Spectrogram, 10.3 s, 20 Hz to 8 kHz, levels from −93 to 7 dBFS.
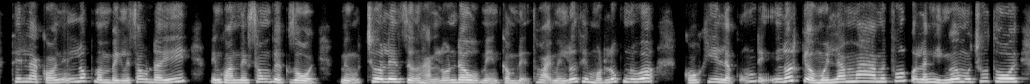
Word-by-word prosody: Thế 285 - -2
là 285 -2 -1
có 215 -4 -1
những 245 +5 -2
lúc 325 +1 0
mà 235 - +1
mình 200 -3 -1
sau 265 +4 -3
đấy 225 -1 +1
ấy 305 +5 -2 0.3
mình 225 - +2
hoàn 215 -2 +1
thành 210 -1 +1
xong 275 +4 -4
việc 240 -3 +1
rồi, 205 -4 +3 0.3
mình 205 -3 0
cũng 180 - -5
chưa 285 -2 +4
lên 265 -1 +5
giường 210 -6 +1
hẳn 160 -6 -3
luôn 210 +3 -1
đâu, 225 -3 +4
mình 190 -1 -4
cầm 190 -3 -3
điện 180 - -5
thoại 235 -2 -2
mình 185 -1 -1
lướt 265 - +3
thêm 275 -4 -1
một 185 +2 -3
lúc 275 +5 -1
nữa. 290 +1 +2 0.3
Cố 215 0 -1
khi 265 +2 -5
là 225 -4 +2
cũng 315 +10 -9
định 375 +5 -6 0.2
lướt, 345 +3 +5
kiểu, - - +4
15 250 +8 +2
ma 315 -1 +2
mươi 300 0 -1
phút, 355 +2 -2
gọi - - 0
là, 245 - +2
nghỉ 245 -2 0
ngơi 245 +6 +3
một 270 -1 -1
chút 320 +3 -7
thôi. 290 -1 +5
240 Hz, 305 wpm, -17 LUFS, 215-285 Hz, 0.3 s, lên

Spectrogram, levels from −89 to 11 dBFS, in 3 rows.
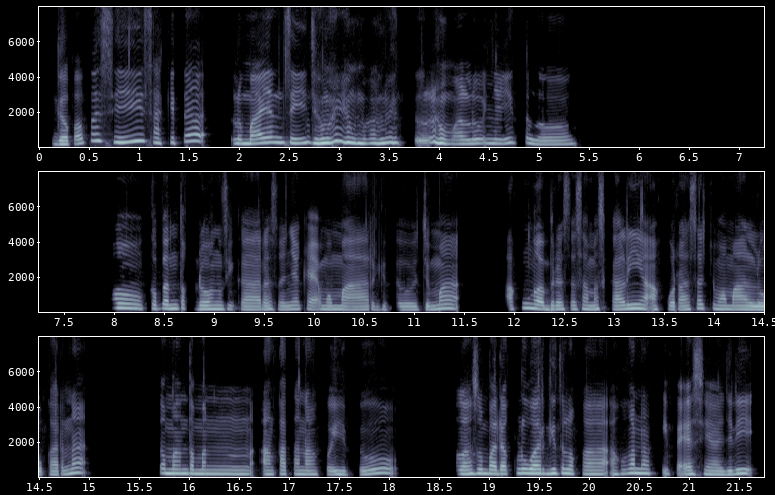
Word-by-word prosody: Gapapa 215 - 0
sih 315 +6 +4
sakitnya 275 +4 -4 0.4
lumayan 245 +5 +3
sih, 260 -2 +1
cuma 250 +1 +8 0.2
yang 280 -2 +7
malu 245 +2 +3 0.2
tuh 315 -10 +3
malunya 230 +2 -1 0.2
itu 265 - -26
loh. 190 +1 -4 2.7
Oh, 250 -4 +1
kepentok 225 0 -2
doang 200 0 0
sih, 195 - -9
Kak, 180 -1 -3
rasanya 190 +1 -4
kayak 190 -3 -4
memar 180 -2 -2
gitu 170 0 -6
cuma 220 +7 -2 0.5
aku 260 -1 -4
nggak 220 -5 +3
berasa 195 +1 -2
sama 200 0 -2
sekali, 205 +5 0
yang 215 - 0
aku 190 -1 -4
rasa 190 +5 -4
cuma 200 -3 -3
malu 185 -2 +1
karena 200 +10 -1 0.7
teman-teman 230 -2 +3 0.5
angkatan 200 0 -2
aku 190 -1 -7
itu 200 +7 -1 0.6
langsung 220 +2 +2
pada 215 -1 +3
keluar 240 0 +5
gitu 235 +2 +3
loh, 225 - +2
Kak. 205 -2 -2
Aku 200 +2 -4
kan 255 - +5
anak 235 - -6
IPS 200 -1 -2
ya 190 - +1
jadi, 225 +4 +2
215 Hz, 135 wpm, -23 LUFS, 190-240 Hz, 2.7 s, cuma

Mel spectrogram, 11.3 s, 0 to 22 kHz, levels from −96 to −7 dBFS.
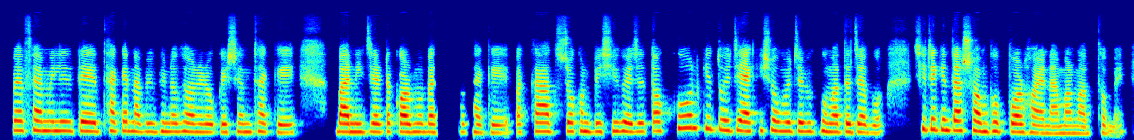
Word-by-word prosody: আ - - +3
family 270 -1 +2 0.2
তে 265 - +6 0.2
থাকে 265 0 -1
না? 245 - +1
বিভিন্ন 245 0 -2
ধরনের 235 -2 0
occasion 230 +1 -3
থাকে। 240 -2 -2 0.6
বা 240 - +6
নিজের 235 0 0
একটা 245 - -3
কর্ম 235 0 +6
ব্যস্ত 230 +1 -4 0.2
থাকে 220 0 -3 0.2
বা 230 - -4
কাজ 250 -1 +3
যখন 255 0 +1
বেশি 245 +2 -3
হয়ে 250 -2 +4
যায় 245 0 -1
তখন 340 +7 +1
কিন্তু 320 -2 -4
ওই 280 - +1
যে, 285 - +4
একই 260 +2 -7
সময়ে 260 -2 +1
যে, - - -2
আমি 250 - -4
ঘুমাতে 235 -2 +2
যাব। 225 -2 0 0.5
সেটা 315 -2 +1
কিন্তু 285 -1 +3
আর - - +2
সম্ভবপর 245 -2 +3
হয় 210 -2 +1
না 190 - -3
আমার 200 0 -4
মাধ্যমে। 195 +2 -8
245 Hz, 205 wpm, -23 LUFS, 235-265 Hz, 0.6 s, তে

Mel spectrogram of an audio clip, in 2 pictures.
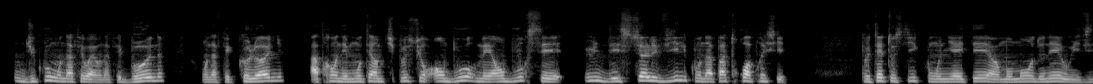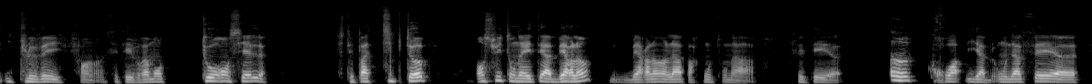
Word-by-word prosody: Du 135 -2 -5
coup 185 - -3
on 150 -6 +1
a 135 - +3
fait, 130 +1 -4
ouais, 120 - +4
on 110 0 -4
a 110 - -6
fait 115 +2 -7
Bonn, 155 +10 +2 0.4
on 115 - -5
a 110 - 0
fait 120 +2 -6
Cologne, 150 +7 +3 0.3
après - - +2
on 145 - +1
est 130 - +1
monté 130 0 0
un 140 - +3
petit 125 - -7
peu 155 0 -5
sur 145 -1 -4
Hambourg, 145 +4 +1
mais 130 -1 +1
Hambourg 140 +6 -1
c'est 135 -4 -2 0.2
une 170 -3 -2
des 145 +1 0
seules 175 +5 +3
villes 165 +6 -2
qu'on 145 -4 -5
n'a 130 -1 +3
pas 150 0 +3
trop 160 +1 +4
apprécié. 140 -7 -5 0.7
Peut-être 155 +5 0
aussi 150 +2 -6
qu'on 125 -4 -4
y 125 - -1
a - - +3
été 140 +3 -1
à 125 - +3
un 115 - 0
moment 125 +4 -2
donné 135 +3 -2
où 125 -4 -1
il 105 - -8
faisait 110 +2 -14
il 130 - -12
pleuvait, 130 -4 -2
enfin 100 -1 -10
c'était 115 0 -8
vraiment 115 +4 -3 0.3
torrentiel, 150 -1 +2 0.7
c'était - - -11
pas 140 -1 +4
tip 140 +1 -8
top. 170 +3 +6 0.5
Ensuite 160 +6 -2
on 145 -2 +1
a 135 - +5
été 130 - +2
à - - +8
Berlin, 145 - +5 0.2
Berlin 115 +3 -1
là 115 0 +3
par 115 - -10
contre 115 -4 -12
on 105 - -11
a 90 -3 -8 0.4
c'était, 105 -2 -6
heu, 95 - -7 0.5
incroyable. 180 -11 0
On 120 0 -4
a 120 0 +4
fait, 140 +2 +2
heu 110 -3 +4
135 Hz, 210 wpm, -23 LUFS, 120-150 Hz, 0.7 s, à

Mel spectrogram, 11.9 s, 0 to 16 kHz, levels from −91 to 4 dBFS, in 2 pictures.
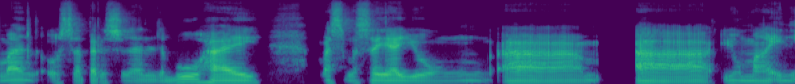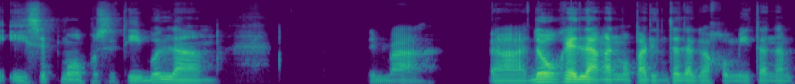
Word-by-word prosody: man, 95 +2 -2 0.2
o - - -10
sa - - -3
personal 80 -2 -2
na 75 - -12
buhay, 90 -3 0 0.5
mas - - 0
masaya 90 -2 +2
yung, 85 +1 -10
um, 75 -2 -2 0.4
ah, 70 0 0
yung 90 -2 -10
mga 80 -2 -3
iniisip 85 0 -2
mo, - - -5
positibo 80 +7 -3
lang. 100 -4 0 1.2
'Di 70 - -14
ba? - - -3 0.6
Ah, 80 0 0
though 125 0 +6
kailangan 115 -4 +9
mo 105 -1 -7
pa 100 - +4
rin 95 0 -9
talaga 95 -1 -1
kumita 85 0 -6
ng 85 0 -8
85 Hz, 140 wpm, -28 LUFS, 80-95 Hz, 1.2 s, kailangan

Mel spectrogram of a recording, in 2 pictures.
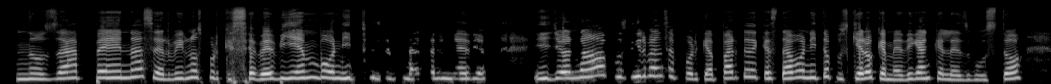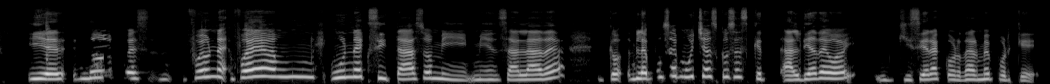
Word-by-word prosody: nos 245 0 -1
da 285 +3 +1
pena 310 +3 +3
servirnos 275 +1 -1
porque 275 -6 -8
se 265 -1 +1
ve 245 +2 +7
bien 290 +4 +2
bonito 290 -2 +2
ese 275 -3 -7
plato 250 -3 -6
en 280 -1 -1
medio”. 260 0 -3 0.5
Y 270 -2 0
yo: 285 0 +4
“No, 335 +5 +2 0.2
pues, 345 -1 -5
sírvanse, 380 0 -1
porque 250 -5 -5
aparte 285 +8 -2
de 340 - -2
que 275 - -1
está 275 0 +1
bonito, 310 +2 0
pues, 255 -6 -10
quiero 270 +3 +5
que 255 -3 +2
me 215 -2 -2
digan 275 +3 +1
que 265 -3 -4
les 215 -2 -4
gustó”. 215 +7 -2 0.5
Y, 255 0 +4
eh, 245 +1 +5
no, 285 +5 +1 0.2
pues, 275 -1 -1 0.4
fue 315 +7 +1
una 355 -1 +2
fue 360 +3 +7
un 350 -1 -1
un 325 +5 +2
exitazo 275 -4 0
mi 225 -7 -2
mi 215 -1 -6
ensalada. 225 +6 0 0.4
Do 235 +4 -2
le 265 +3 +3
puse 335 +8 -5
muchas 360 0 -2
cosas 345 -1 -5
que, 255 - -4 0.2
al 205 +1 0
día 245 +3 +1
de 285 - +4
hoy, 275 +9 +2 0.4
quisiera 225 +4 -2
acordarme, 225 0 -2
porque 200 - -10
275 Hz, 165 wpm, -22 LUFS, 245-315 Hz, 0.5 s, ve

